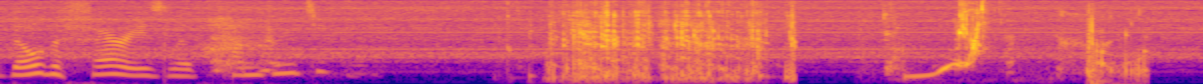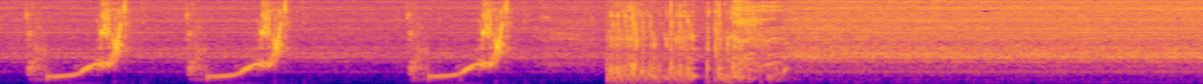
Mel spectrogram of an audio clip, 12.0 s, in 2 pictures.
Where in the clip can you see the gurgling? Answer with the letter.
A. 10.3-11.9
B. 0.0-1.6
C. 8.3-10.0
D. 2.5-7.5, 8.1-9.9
D.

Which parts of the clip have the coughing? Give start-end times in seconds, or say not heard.
1.0-1.9, 4.2-5.6, 8.7-10.0.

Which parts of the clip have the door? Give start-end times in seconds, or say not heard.
not heard.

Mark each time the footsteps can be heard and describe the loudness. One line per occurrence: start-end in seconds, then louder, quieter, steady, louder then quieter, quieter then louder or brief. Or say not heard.
not heard.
